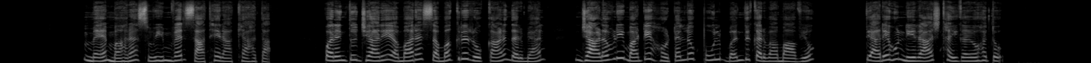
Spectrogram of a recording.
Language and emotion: Gujarati, sad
